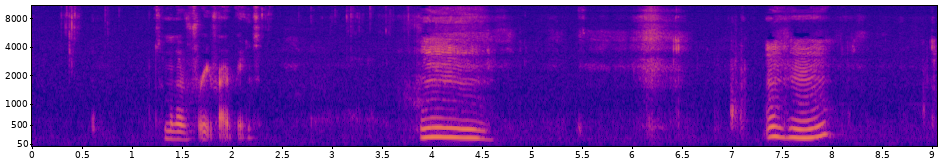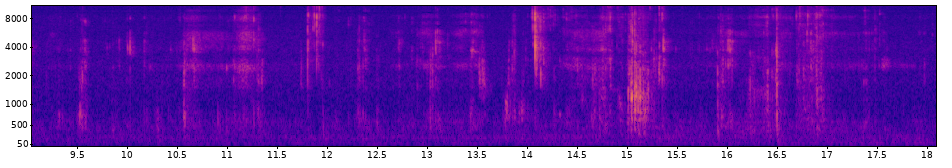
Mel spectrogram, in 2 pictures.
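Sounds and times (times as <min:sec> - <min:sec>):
wet chewing mouth sounds: 0:08.9 - 0:17.8.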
